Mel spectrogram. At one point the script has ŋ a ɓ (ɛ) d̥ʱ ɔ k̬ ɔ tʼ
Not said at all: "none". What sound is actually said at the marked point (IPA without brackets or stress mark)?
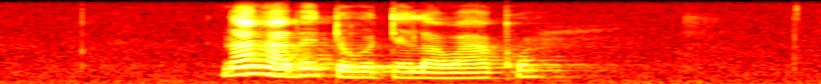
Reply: ɛ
